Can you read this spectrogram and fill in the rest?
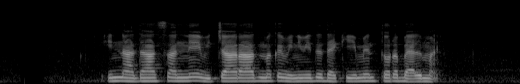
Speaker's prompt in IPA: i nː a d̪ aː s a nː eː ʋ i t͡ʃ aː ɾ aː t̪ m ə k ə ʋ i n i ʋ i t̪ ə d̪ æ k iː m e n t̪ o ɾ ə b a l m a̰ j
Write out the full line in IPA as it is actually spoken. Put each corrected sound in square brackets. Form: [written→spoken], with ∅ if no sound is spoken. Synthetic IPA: i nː a d̪ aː s a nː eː ʋ i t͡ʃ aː ɾ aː t̪ m ə k ə ʋ i n i ʋ i [t̪→d̪] ə d̪ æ k iː m e n t̪ o ɾ ə b [a→æ] l m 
